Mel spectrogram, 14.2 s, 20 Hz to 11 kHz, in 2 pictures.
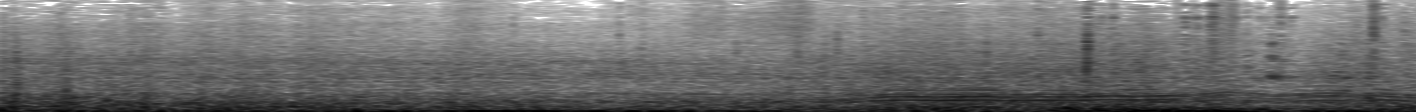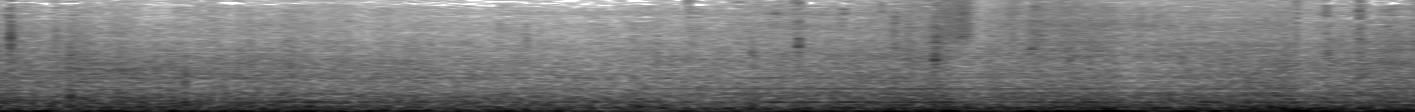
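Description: BMW 335d's twin-turbo diesel straight-six running under load, heard from inside the cabin over a steady low rumble of engine and road noise. About four and a half seconds in, the engine note rises and then falls away again.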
